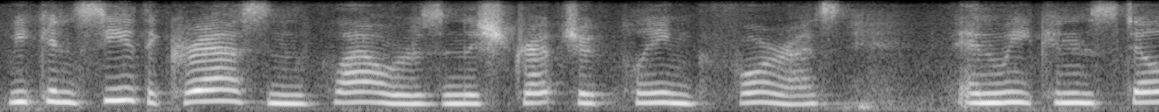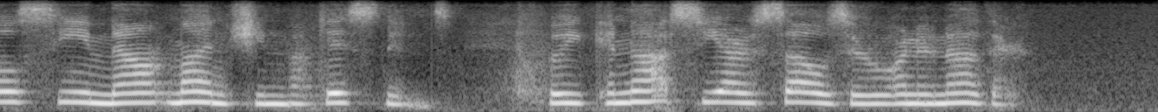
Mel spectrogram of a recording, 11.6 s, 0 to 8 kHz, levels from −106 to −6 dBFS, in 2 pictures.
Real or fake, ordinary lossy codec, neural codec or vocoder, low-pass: fake; Opus, 32 kbps; codec, 16 kHz, 1 kbps, X-Codec, HuBERT features, trained on LibriSpeech; 7.2 kHz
